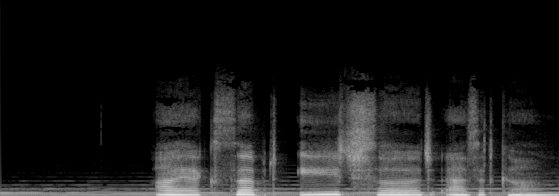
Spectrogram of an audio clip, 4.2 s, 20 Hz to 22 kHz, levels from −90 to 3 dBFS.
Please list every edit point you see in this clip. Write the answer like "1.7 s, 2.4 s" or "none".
1.1 s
